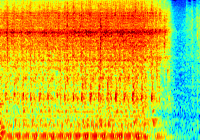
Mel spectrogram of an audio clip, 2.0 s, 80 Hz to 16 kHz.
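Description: Pfaff 30 straight-stitch sewing machine running at a steady high speed, stitching through layers of heavy ballistic nylon without strain. It stops suddenly about one and a half seconds in.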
